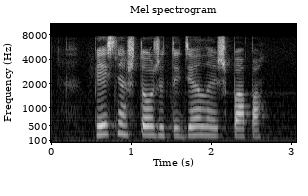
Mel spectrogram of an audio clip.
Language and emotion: Russian, neutral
